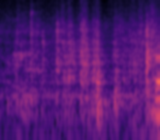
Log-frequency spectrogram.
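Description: Snack wrapper being handled and crinkled, a quick irregular run of small crackles and taps.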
